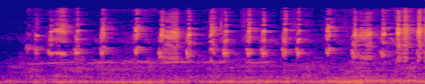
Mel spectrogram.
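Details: Long-tailed shrike singing at moderate distance, short sharp chirped notes repeated roughly every third of a second in an even run, with low background rumble.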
